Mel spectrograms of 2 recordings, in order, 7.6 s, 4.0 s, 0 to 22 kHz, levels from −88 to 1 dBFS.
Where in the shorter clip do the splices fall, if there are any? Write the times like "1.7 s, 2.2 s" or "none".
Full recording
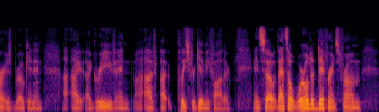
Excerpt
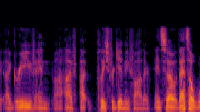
3.1 s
